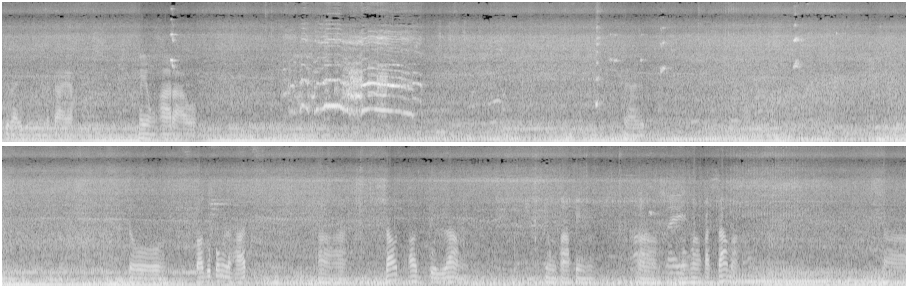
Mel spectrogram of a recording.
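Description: A motorbike engine hums steadily at low speed.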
